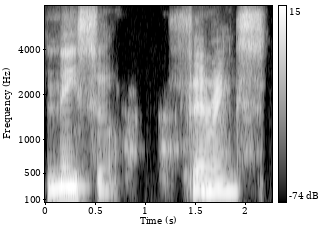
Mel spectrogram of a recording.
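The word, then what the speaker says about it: nasopharynx: um okay this uh this one would sound like an a so it would it would be naso pharynx and the a here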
